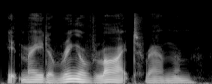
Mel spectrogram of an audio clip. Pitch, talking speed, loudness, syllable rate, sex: 100 Hz, 225 wpm, -16 LUFS, 4.2 syllables/s, male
